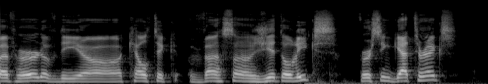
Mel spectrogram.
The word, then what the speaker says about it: Vercingetorix: You may also have heard of the Celtic Vercingetorix, Vercingetorix. The way the French pronounce it is Vercingetorix.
